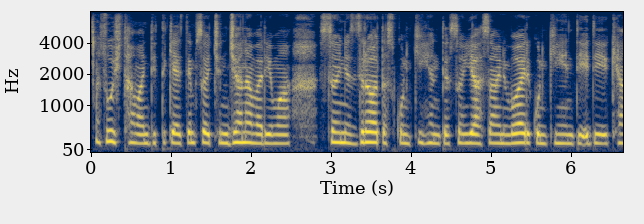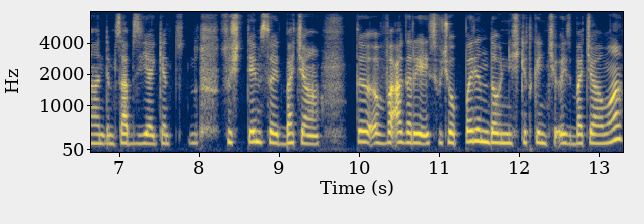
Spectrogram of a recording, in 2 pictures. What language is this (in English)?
Kashmiri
